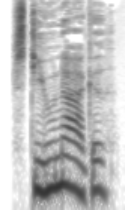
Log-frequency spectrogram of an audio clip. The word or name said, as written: stivnakket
